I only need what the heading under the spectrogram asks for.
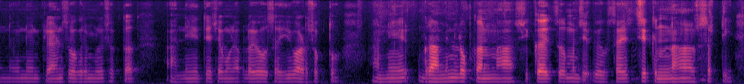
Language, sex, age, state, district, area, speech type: Marathi, male, 18-30, Maharashtra, Sangli, urban, spontaneous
